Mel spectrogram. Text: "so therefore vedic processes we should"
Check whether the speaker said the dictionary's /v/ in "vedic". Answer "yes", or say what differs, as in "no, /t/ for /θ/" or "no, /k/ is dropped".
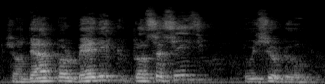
no, /b/ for /v/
